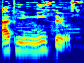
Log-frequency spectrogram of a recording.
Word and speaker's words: Epimetheus: OK，那么艾皮米修斯这个名字呢，拼成 EPIMETHEUS，这个单词读成 Epimetheus， Epimetheus，艾皮米修斯的意思。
